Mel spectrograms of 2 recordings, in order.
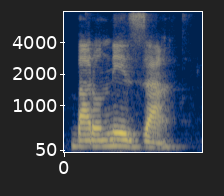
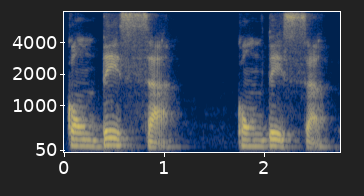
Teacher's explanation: one S between vowels, it's pronounced Z. Baronesa, with a Z sound.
